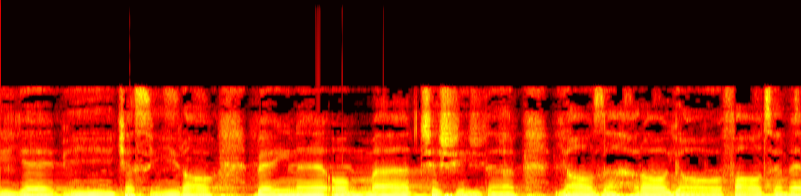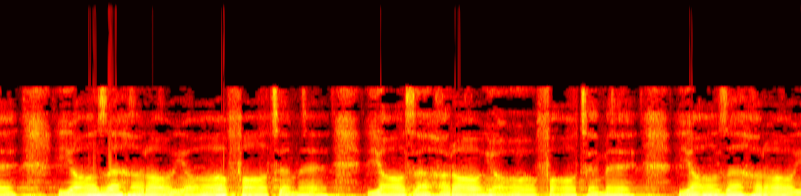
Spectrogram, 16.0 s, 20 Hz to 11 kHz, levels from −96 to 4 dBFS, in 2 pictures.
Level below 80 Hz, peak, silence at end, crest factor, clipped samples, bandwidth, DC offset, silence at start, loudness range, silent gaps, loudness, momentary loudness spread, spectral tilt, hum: -28 dBFS; 0 dBFS; 0 s; 12 dB; under 0.1%; 6.4 kHz; under 0.1%; 0 s; 3 LU; none; -13 LUFS; 7 LU; -7.5 dB/octave; none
